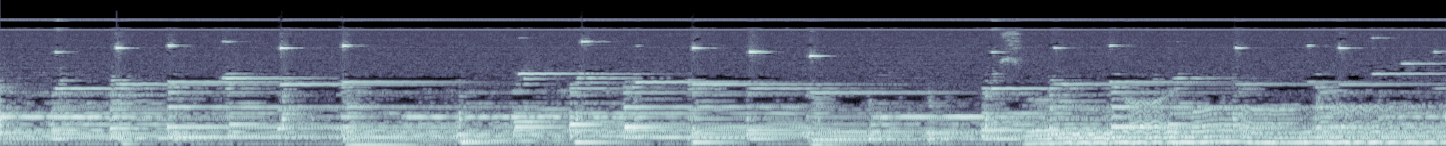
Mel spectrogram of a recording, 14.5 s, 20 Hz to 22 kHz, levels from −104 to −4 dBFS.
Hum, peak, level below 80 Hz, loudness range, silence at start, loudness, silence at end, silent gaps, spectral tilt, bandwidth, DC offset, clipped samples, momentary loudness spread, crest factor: none; 0 dBFS; -36 dBFS; 2 LU; 0 s; -17 LUFS; 0 s; none; -4 dB/octave; 13 kHz; under 0.1%; under 0.1%; 6 LU; 16 dB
